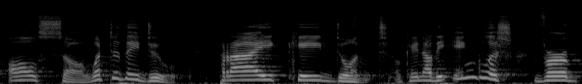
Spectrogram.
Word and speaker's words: praecedunt: Remember that if you want to find an English derivative, if you have the diphthong ae, pronounced in classical times as I, praecedunt, if you take away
